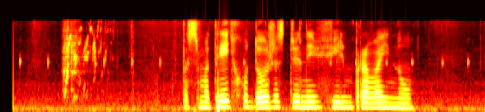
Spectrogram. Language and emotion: Russian, neutral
